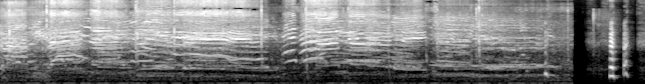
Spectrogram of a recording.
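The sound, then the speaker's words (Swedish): A noisy crowd of children at a birthday party on a Saturday morning, many high-pitched voices chattering and shrieking over each other continuously, then cutting off abruptly near the end before a couple of brief knocks. “Var det inte i lördags förmiddag, vår tid, som ni hade barnkalas?”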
